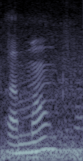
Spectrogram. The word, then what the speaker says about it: Man: Dans une autre ville à Mans, parce que les gens, il s'écrit Man, mais ça se dit Mans.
